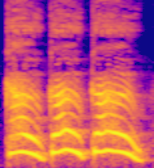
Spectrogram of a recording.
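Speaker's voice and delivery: high loud urging; calling out. Acted. Elsie urging the gang across the ice, loud. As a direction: urge everyone on. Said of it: "called out Elsie".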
